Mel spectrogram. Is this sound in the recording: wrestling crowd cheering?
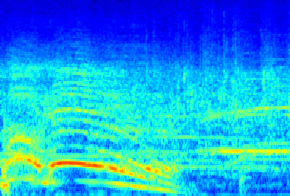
yes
